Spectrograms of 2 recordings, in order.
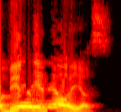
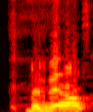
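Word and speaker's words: villanelle: Uh Villianos, I've been trying to pronounce that. Vanels.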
